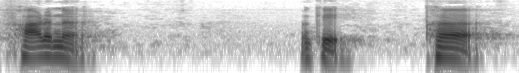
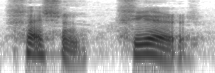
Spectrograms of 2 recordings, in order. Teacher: The fa sound of Hindi is bilabial sound. That means the two lips, bottom and upper lips, touches each other when we say fa sound in Hindi.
